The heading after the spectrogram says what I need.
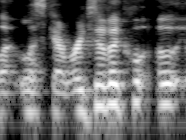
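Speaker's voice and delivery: snippy, bitchy tone, cut off mid-word. Retelling how the line was an aside: imitating Ryan Reynolds speaking bitchily. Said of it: "Ryan was saying bitchily to the kid".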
